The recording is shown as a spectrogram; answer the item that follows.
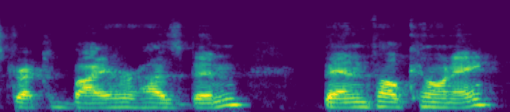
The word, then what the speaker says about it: Falcone: It's directed by her husband, Ben Falcone. I'm sure his last name is actually pronounced Falcone, but saying it that way makes him sound like a Batman villain, so I'm sticking with it.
